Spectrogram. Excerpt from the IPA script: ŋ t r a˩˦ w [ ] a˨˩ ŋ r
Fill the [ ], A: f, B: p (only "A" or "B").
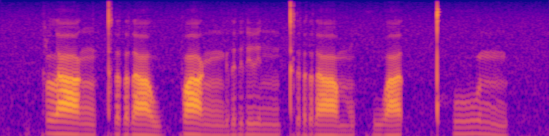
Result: B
